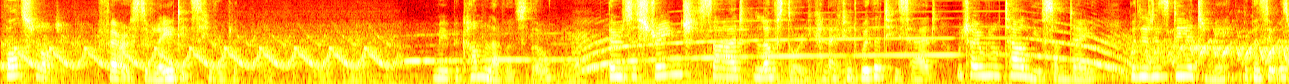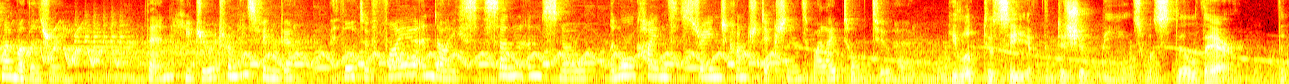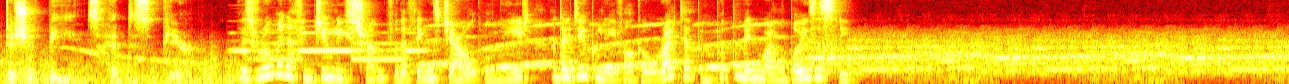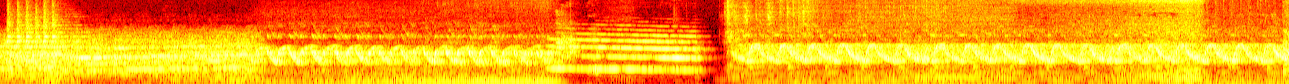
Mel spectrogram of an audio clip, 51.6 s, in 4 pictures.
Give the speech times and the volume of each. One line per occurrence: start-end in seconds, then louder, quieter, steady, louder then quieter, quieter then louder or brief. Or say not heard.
0.0-2.4 brief
4.3-34.3 steady.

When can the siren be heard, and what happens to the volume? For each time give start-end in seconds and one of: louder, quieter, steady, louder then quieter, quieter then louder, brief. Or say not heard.
0.0-51.5 steady.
